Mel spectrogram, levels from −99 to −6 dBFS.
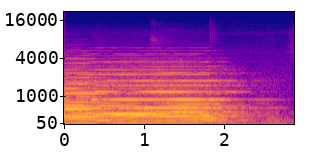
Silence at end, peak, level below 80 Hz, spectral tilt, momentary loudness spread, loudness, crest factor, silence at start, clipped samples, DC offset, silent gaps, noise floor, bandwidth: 0.2 s; -8 dBFS; -38 dBFS; -8 dB/octave; 15 LU; -21 LUFS; 14 dB; 0 s; under 0.1%; under 0.1%; none; -43 dBFS; 8.6 kHz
